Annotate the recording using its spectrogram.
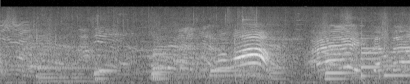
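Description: Children's voices calling and chattering, the loudest a single high call about two and a half seconds in, over background music with long held notes.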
